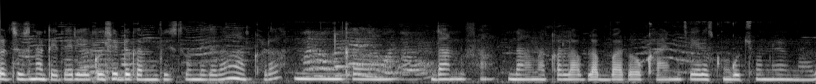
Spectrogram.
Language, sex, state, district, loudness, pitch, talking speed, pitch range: Telugu, female, Andhra Pradesh, Anantapur, -17 LUFS, 230 Hz, 140 wpm, 225-240 Hz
